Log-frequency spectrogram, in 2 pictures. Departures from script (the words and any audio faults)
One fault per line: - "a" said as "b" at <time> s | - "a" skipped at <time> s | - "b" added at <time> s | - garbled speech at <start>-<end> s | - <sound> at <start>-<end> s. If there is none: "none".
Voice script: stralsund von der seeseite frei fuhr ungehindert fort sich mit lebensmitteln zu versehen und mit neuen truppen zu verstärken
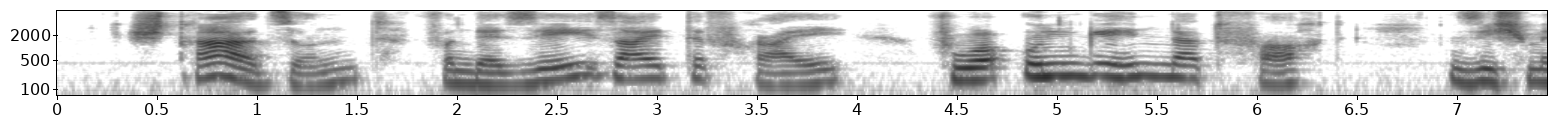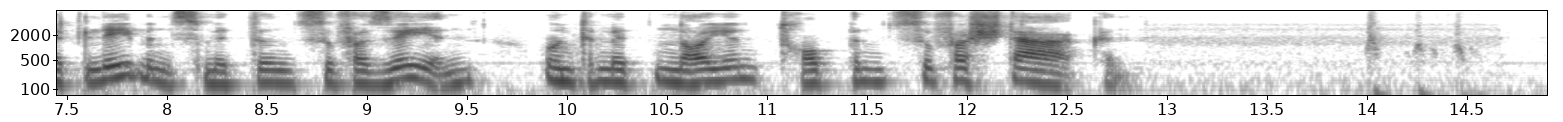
- whoosh at 14.0-14.6 s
